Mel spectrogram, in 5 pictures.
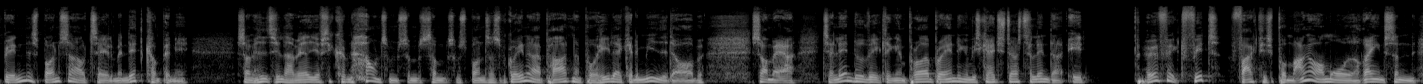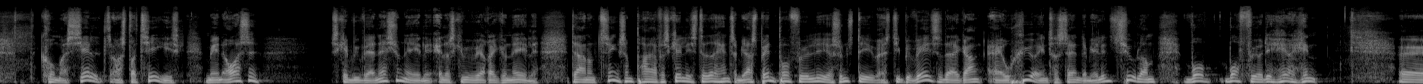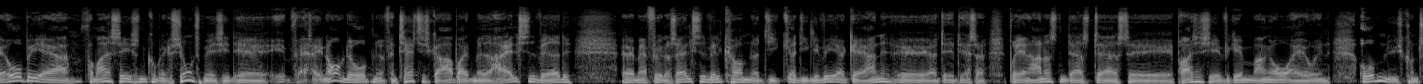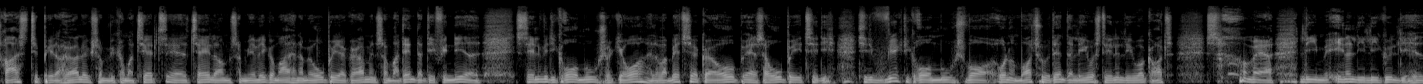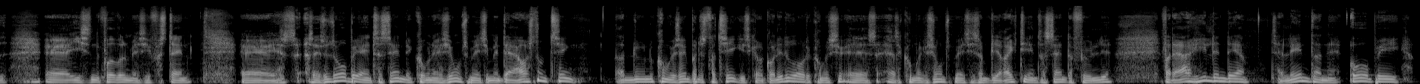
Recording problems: squashed, flat; heavily

